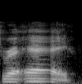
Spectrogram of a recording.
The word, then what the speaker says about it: Re'eh: How does that go again, Gary? It's re'eh. Re'eh.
